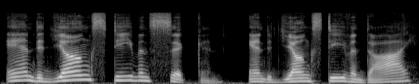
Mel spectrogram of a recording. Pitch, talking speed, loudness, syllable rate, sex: 140 Hz, 145 wpm, -18 LUFS, 3.4 syllables/s, male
